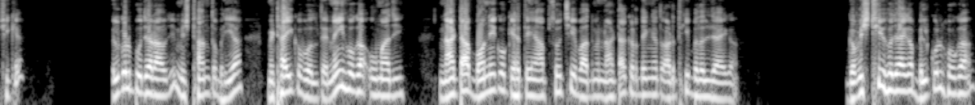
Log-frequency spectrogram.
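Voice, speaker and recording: A man teaches a live online grammar class, patiently repeating key words and answering students by name. His voice sits a little high but sounds mellow and warm. The recording is dry, with no room echo. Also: normal speed, pauses often.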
